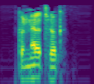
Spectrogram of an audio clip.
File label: "kinetic", english; adjectives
